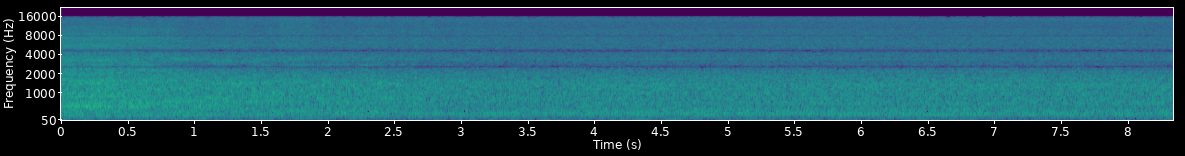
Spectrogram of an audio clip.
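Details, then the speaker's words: Building ventilation heard at night, 23:00, running at full power; constant heavy rushing air with a steady low hum underneath. "Вентиляция Спортлайфа работает на полную мощность."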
